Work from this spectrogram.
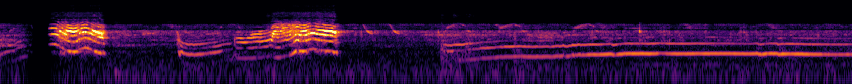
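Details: Palm civet lure call: two loud, harsh, warbling yowls about two seconds apart, a quieter wavering cry between them, then a long, steady, drawn-out tone rising slightly in pitch.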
